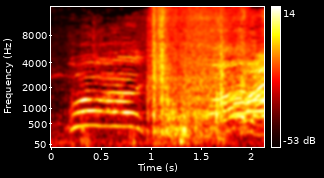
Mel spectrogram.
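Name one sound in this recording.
Water splashes loudly in a small pool.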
